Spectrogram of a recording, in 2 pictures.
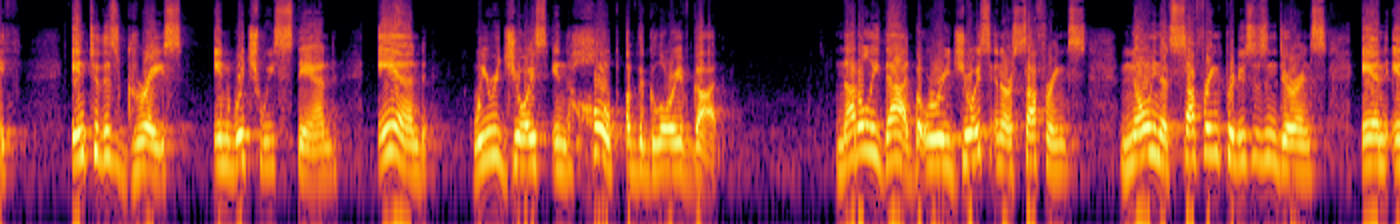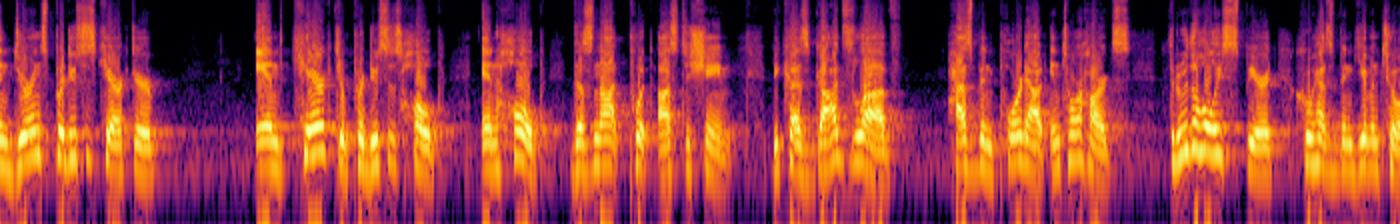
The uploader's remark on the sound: This is a sermon I preached at my church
